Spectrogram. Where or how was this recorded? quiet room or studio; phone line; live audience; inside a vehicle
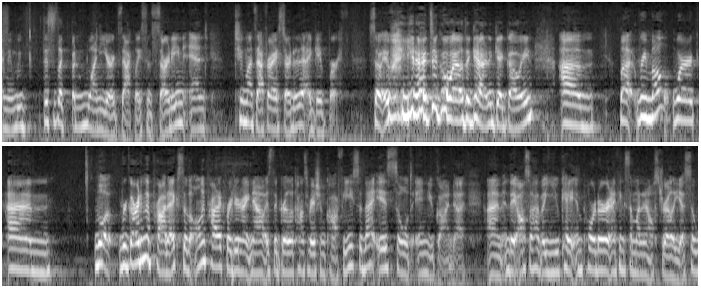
live audience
